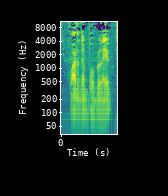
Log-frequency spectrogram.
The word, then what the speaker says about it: Quart de Poblet: El domingo a las 7:30, en Quart de Poblet, no sé si lo he dicho bien. – Quart de Poblet.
